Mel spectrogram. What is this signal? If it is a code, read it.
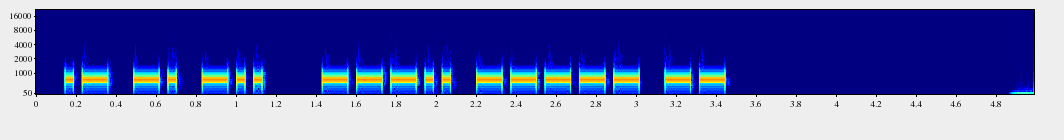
Morse code, heard as a keyed tone, about 27 wpm, 700 Hz. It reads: AND 80M
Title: Speed-Racing Common QSO Phrases - 28wpm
